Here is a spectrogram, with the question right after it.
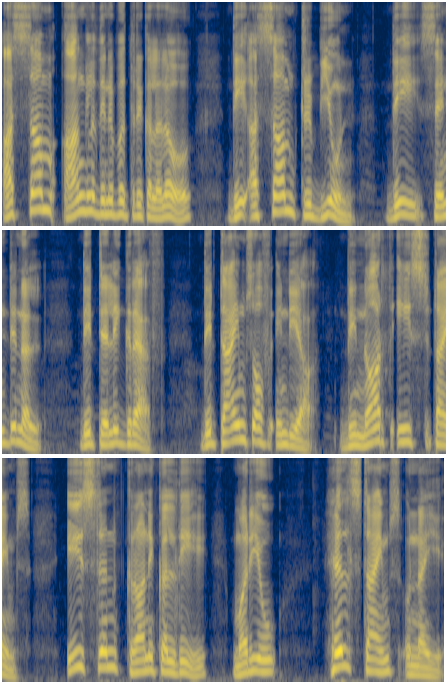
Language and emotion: Telugu, neutral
